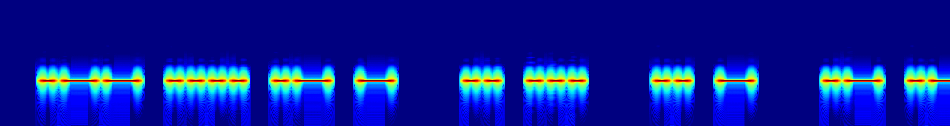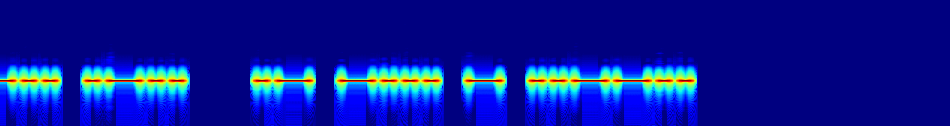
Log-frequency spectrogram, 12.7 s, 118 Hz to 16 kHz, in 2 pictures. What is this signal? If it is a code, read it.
Morse code, heard as a keyed tone, about 17 wpm, 700 Hz. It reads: WHAT IS IT ALL ABT?
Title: Sentences from Top 100 Words and Abbreviations 17wpm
